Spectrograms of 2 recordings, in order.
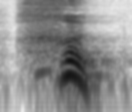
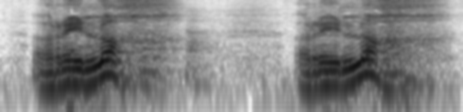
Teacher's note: le « re », vous le faites en vous raclant la gorge. « Re ». Si vous avez fait de l'espagnol, c'est le « j » espagnol.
